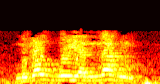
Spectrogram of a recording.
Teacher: بإبدال الهمزة ياء خالصة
